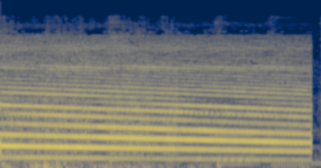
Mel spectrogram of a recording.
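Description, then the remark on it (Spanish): A loud fire engine siren wails steadily, its tone sliding slowly downward over a couple of seconds, alone with no voices. “Y de aquel simple papelito en la puerta, llegaron a llamar a una banda de música, a una sirena de bomberos.”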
